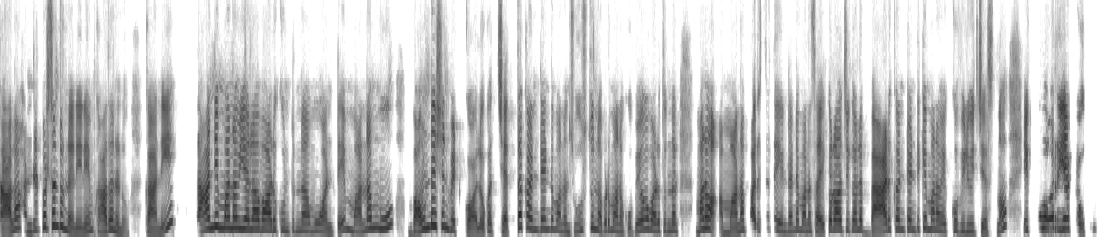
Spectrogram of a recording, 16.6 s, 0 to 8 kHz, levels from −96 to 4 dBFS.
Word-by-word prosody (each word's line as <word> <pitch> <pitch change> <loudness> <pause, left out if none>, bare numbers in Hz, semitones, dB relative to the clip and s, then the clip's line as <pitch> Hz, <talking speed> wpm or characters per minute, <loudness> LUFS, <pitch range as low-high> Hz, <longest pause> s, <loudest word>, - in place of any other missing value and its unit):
చాలా - - +5
100% 390 - +1
ఉన్నాయి. 230 - -1
నేనేమి 235 +9 -3
కాదనను. 240 +9 0 0.3
కానీ - - +1 0.5
దాన్ని 345 +10 +6
మనం 360 0 +5
ఎలా 315 0 +3
వాడుకుంటున్నాము 275 -3 -1
అంటే 205 -1 -6 0.2
మనము 335 +8 0 0.5
బౌండేషన్ 380 - +3
పెట్టుకోవాలి. 205 -9 -2
ఒక 265 - -3 0.2
చెత్త 220 - -3
కంటెంట్ 320 -1 0
మనం 245 -4 -4
చూస్తున్నప్పుడు 280 +1 -4
మనకు 230 -5 -4
ఉపయోగపడుతుందని 275 -1 -2 0.3
మనం 350 +2 +6 0.3
మన 210 +1 +1 0.2
పరిస్థితి 370 +3 -3
ఏంటంటే 255 +4 -5
మన 270 0 -1
సైకాలజికల్‌‌గా 300 +5 0
బ్యాడ్ 225 +8 +6
కంటెంట్‌‌కే 320 +2 -3
మనం 290 -2 -1
ఎక్కువ 290 +5 -8
విలువిచ్చేస్తున్నాం. 245 - -3 0.3
ఎక్కువ 365 0 +1 0.2
రియాక్ట్ 335 -3 +5
అవుతునాం. 335 - -11
290 Hz, 125 wpm, -21 LUFS, 250-330 Hz, 0.5 s, దాన్ని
